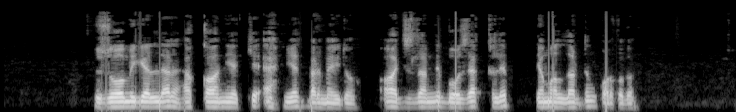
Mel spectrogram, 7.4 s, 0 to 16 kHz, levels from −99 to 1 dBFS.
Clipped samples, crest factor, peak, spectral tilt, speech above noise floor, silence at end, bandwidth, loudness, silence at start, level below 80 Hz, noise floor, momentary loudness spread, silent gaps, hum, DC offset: under 0.1%; 20 dB; -2 dBFS; -6.5 dB/octave; 64 dB; 1 s; 10 kHz; -20 LUFS; 0.95 s; -54 dBFS; -83 dBFS; 10 LU; none; none; under 0.1%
